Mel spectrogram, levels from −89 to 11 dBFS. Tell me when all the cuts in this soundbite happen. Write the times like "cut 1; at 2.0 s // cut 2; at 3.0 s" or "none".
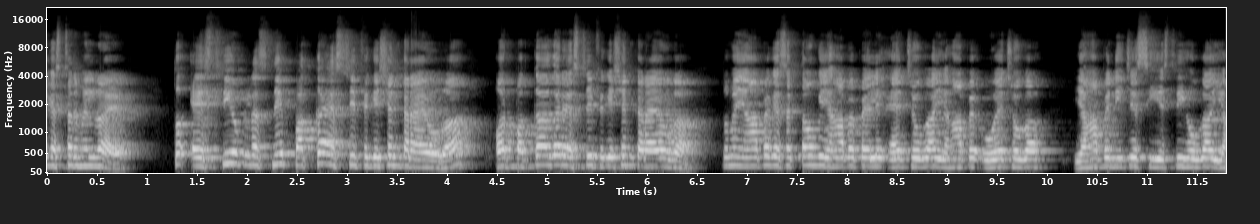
none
